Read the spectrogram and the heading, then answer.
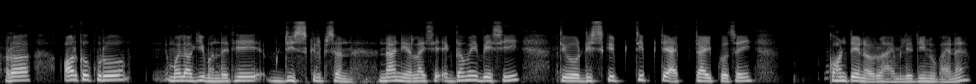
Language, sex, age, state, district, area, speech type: Nepali, male, 45-60, West Bengal, Kalimpong, rural, spontaneous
